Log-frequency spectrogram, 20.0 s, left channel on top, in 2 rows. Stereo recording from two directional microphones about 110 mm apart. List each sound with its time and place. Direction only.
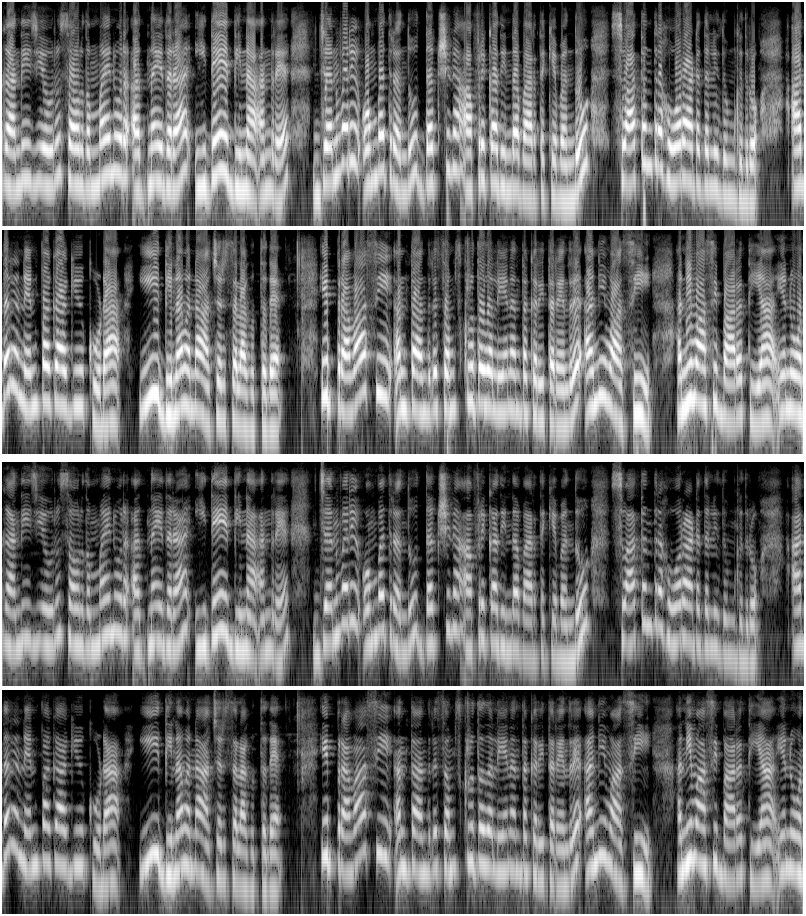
0.0 s speech: 40° left (ahead or behind)
3.9 s speech: 20° left (ahead or behind)
4.8 s speech: 30° left (ahead or behind)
